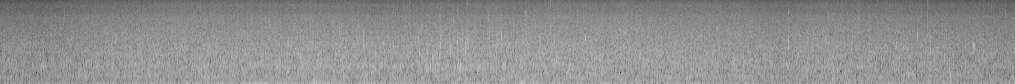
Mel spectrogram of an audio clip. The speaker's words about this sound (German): Der römischste aller Münchner Brunnen. In seiner Mitte der doppelschalige Brunnenkelch. In feinen Fäden ergießt sich das Wasser ins Brunnenbecken.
